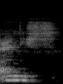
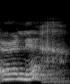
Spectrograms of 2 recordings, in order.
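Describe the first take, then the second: First: The name is pronounced the German way. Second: The name is pronounced the non-German way. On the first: This is how German speakers say it. "the Germans tend to say Ehrlich" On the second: This is how the speaker herself says it. "So I say Ehrlich"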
